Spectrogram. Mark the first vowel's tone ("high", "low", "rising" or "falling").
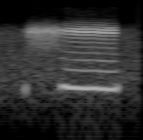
high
